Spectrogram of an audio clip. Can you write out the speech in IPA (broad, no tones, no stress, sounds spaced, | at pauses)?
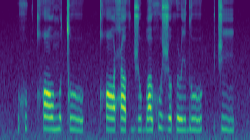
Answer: xʷ ɤ kʷ qʰ ɔː ŋʷ ɛ ǀ uː | qʰ ɔː ħ a θ d͡ʒ u b a xʷ ɯ ʒ o θ ɹ i d u | t͡ʃ i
